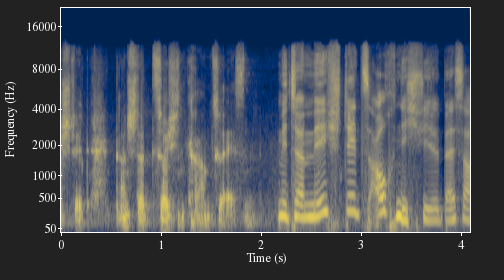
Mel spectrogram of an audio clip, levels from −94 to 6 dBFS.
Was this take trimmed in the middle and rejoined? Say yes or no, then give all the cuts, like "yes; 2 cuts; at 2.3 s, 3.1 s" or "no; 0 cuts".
no; 0 cuts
